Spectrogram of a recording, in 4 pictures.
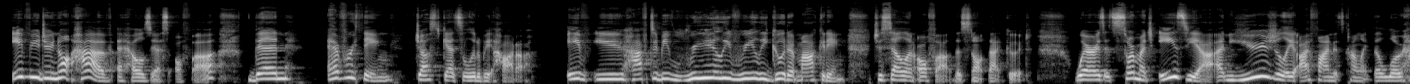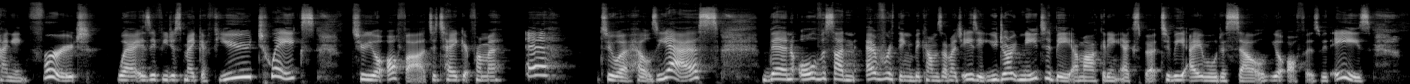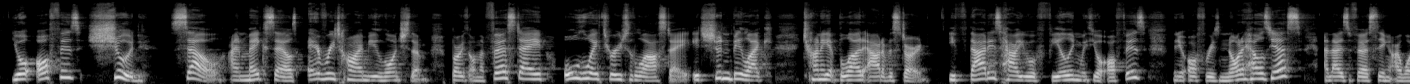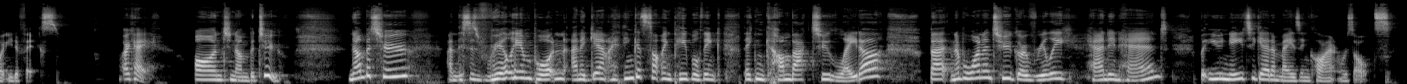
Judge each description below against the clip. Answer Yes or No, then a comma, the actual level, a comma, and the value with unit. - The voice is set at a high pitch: Yes, high, 225 Hz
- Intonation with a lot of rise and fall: Yes, wide, 6.4 semitones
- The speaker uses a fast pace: Yes, fast, 225 wpm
